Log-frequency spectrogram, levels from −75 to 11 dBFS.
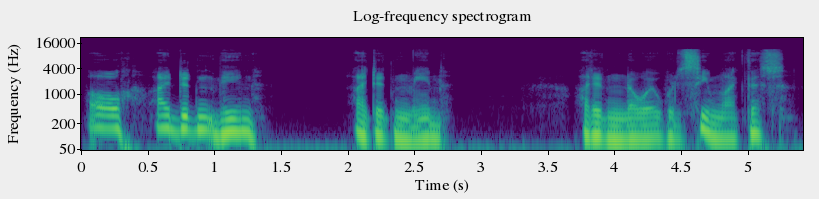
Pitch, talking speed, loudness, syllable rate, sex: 110 Hz, 145 wpm, -16 LUFS, 4.2 syllables/s, male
